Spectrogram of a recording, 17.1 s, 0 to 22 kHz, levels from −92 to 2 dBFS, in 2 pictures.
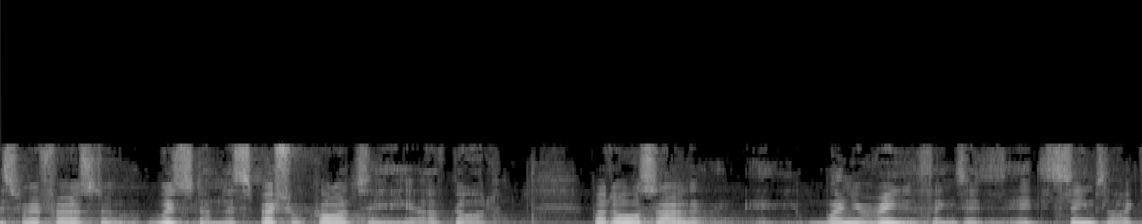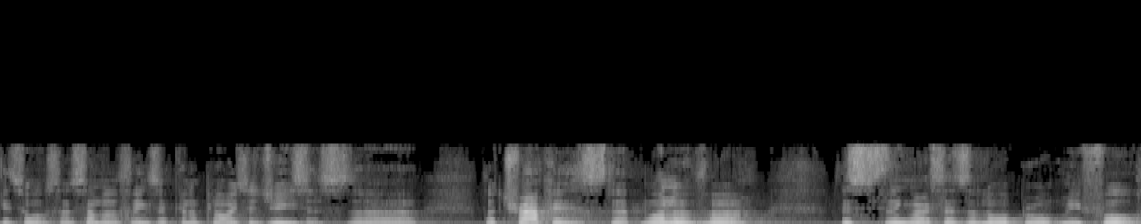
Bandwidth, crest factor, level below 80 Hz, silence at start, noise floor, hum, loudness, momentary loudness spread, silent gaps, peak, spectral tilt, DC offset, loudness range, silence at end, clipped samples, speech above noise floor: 8 kHz; 22 dB; -56 dBFS; 0 s; -52 dBFS; none; -29 LUFS; 13 LU; none; -6 dBFS; -6 dB/octave; under 0.1%; 5 LU; 0 s; under 0.1%; 24 dB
